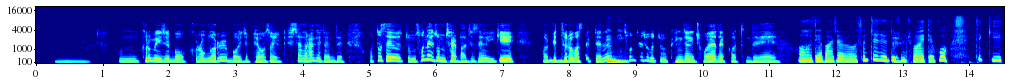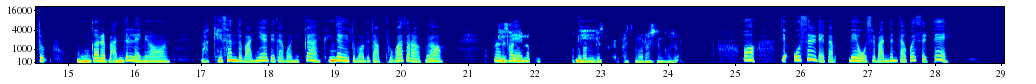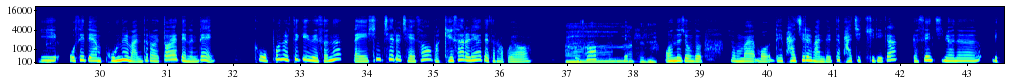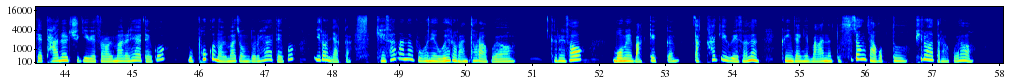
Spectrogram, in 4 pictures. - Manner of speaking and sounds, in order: teeth sucking; tapping; other background noise; "계산을" said as "계살을"; teeth sucking
- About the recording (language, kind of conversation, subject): Korean, podcast, 취미를 꾸준히 이어갈 수 있는 비결은 무엇인가요?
